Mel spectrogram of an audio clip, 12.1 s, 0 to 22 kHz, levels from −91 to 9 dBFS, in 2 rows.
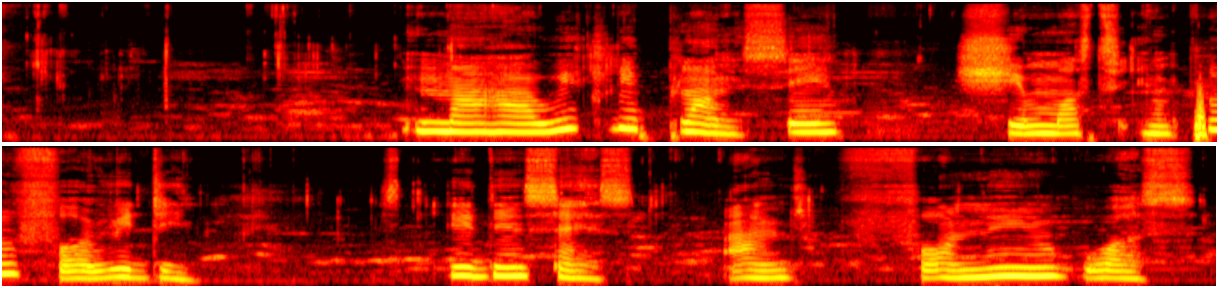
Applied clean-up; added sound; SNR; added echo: none; none; none; none.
